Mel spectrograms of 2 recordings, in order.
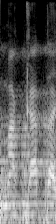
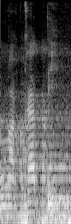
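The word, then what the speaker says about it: مكة: Jadi bainal Makkata, jangan Makati, bainal Makkata wal Madinati gitu bacanya, di antara kota Mekah dan kota Madinah.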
